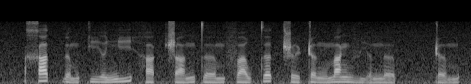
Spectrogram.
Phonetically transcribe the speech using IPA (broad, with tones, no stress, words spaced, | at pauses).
xa˦˥t̚ ɗə˨˩˨m ki˨˩ə̯ɲi˧˥ ha˨˩k̚ ʂa˨˩˦nt̪əː˨˩m fa˨˩wt̪əː˦˥t̚ʂɨ˨˩˦ ʈə˨˩ŋ ma˧ŋvi˨˩˨ə̯nəː˨˩p̚ | ʈə˨˩˨m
